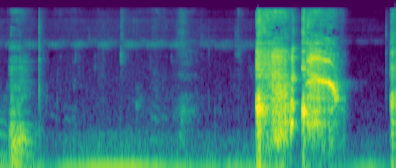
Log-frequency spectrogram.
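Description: A person coughs twice in quick succession, close and fairly loud, after a quiet stretch with a low steady hum and faint outdoor ambience on a farm.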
